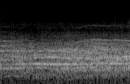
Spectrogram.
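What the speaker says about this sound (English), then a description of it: "Listen to this crowd. Oh, this crowd is going crazy." A wrestling arena crowd roars and cheers in a dense, sustained wash of noise that stays loud across the short moment.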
